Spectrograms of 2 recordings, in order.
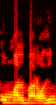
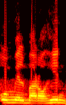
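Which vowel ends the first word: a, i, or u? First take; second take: a; i. First: The first word ends with an a vowel. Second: The first word ends with an i vowel. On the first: "Dibaca Ummal Barohin juga boleh" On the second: "Dibaca Ummil Barohin boleh"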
